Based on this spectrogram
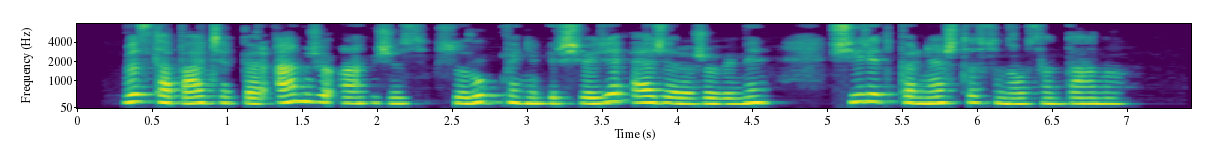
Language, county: Lithuanian, Utena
